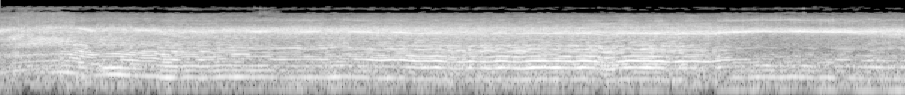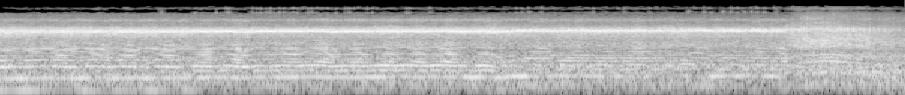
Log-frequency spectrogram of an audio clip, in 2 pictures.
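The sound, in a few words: power tool stripping paint from car trunk lid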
